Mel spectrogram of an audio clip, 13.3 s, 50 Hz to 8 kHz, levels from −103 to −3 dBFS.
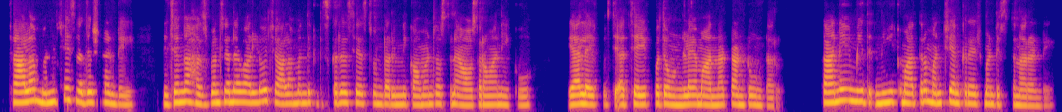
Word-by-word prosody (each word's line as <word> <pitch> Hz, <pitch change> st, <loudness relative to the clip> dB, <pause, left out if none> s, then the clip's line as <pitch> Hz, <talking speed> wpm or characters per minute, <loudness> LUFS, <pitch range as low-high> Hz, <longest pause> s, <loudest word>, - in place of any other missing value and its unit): చాలా 235 Hz, +2 st, +5 dB
మంచి 235 Hz, +5 st, +2 dB
సజెషన్ 235 Hz, -1 st, +1 dB
అండి. 195 Hz, -2 st, -2 dB, 0.5 s
నిజంగా 235 Hz, +5 st, +3 dB
హస్బెండ్స్ 230 Hz, +4 st, 0 dB
అనేవాళ్ళు 235 Hz, 0 st, +2 dB
చాలా 210 Hz, -2 st, -1 dB
మందికి 225 Hz, 0 st, -3 dB
డిస్కరేజ్ 225 Hz, +3 st, -2 dB
చేస్తూ 215 Hz, 0 st, -2 dB
ఉంటారు. 200 Hz, -1 st, -1 dB
"ఇన్ని 195 Hz, 0 st, -1 dB
కామెంట్స్ 195 Hz, +2 st, -2 dB
వస్తున్నాయి 205 Hz, -2 st, -4 dB
అవసరమా 190 Hz, +1 st, -3 dB
నీకు? 180 Hz, -1 st, -7 dB, 0.6 s
ఏ -, -, +4 dB
లేకపోతే 190 Hz, -1 st, -1 dB
అది 190 Hz, 0 st, -3 dB
చేయకపోతే 200 Hz, +1 st, +1 dB
ఉండలేమా?" 190 Hz, +1 st, +1 dB
అన్నట్టు 190 Hz, +2 st, -2 dB
అంటూ 190 Hz, 0 st, -2 dB
ఉంటారు. 165 Hz, -1 st, -8 dB, 0.6 s
కానీ, 235 Hz, +3 st, +5 dB
మీది 250 Hz, -2 st, +1 dB, 0.2 s
నీకు 240 Hz, +1 st, +2 dB
మాత్రం 220 Hz, +4 st, -1 dB
మంచి 225 Hz, 0 st, 0 dB
ఎంకరేజ్మెంట్ 210 Hz, -2 st, -2 dB
ఇస్తున్నారండి. 175 Hz, -3 st, -6 dB
205 Hz, 145 wpm, -23 LUFS, 190-230 Hz, 0.6 s, చాలా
